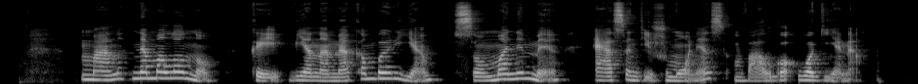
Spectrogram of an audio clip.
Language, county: Lithuanian, Vilnius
